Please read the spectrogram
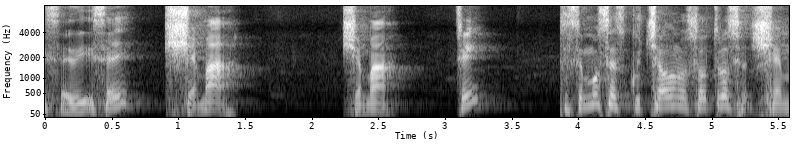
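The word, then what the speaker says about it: שמע: palabra de Oye o escucha en hebreo se pronuncia y se dice shem shem hemos escuchado nosotros shem no el shem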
